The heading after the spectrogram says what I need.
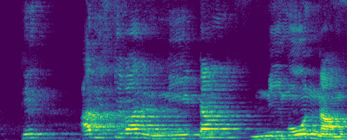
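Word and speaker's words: Gnetum gnemon: अब इसके बाद नीटम नीमोन नाम का पौधा है। ये नीमोन क्या है, स्पीसीज है नीटम की, जी इसमें साइलेंट रहता है।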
